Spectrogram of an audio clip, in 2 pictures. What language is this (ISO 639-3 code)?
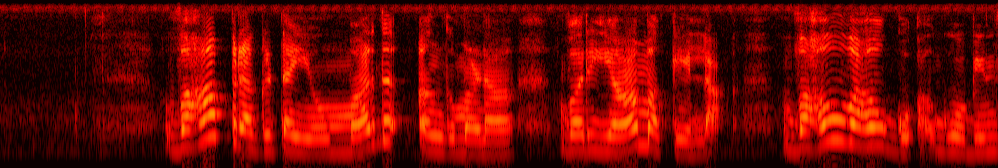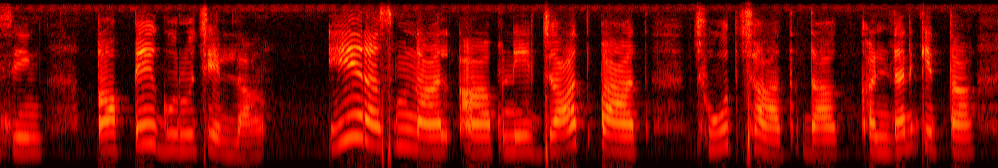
pan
